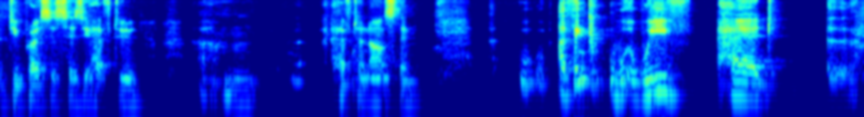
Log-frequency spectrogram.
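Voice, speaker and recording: A man answering on a panel, halting and often repeating words as he thinks. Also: mid-range voice, slightly rough. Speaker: panelist, mining executive.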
